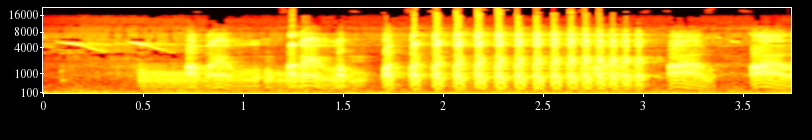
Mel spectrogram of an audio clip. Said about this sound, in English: That's the state bird of Alaska, folks. Ooh, that is the majestic willow ptarmigan doing his call.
